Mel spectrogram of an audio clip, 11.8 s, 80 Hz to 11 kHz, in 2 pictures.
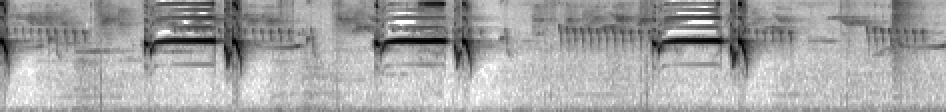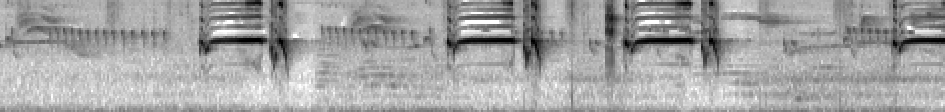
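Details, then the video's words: Red-headed prinia singing in an energetic, drawn-out style, used as a lure for trapping wild birds: loud, level, whistled notes, each ending in a sharp buzzy burst, repeated about every 1.5 seconds with soft twittering between. "Pancingan PRENJAK KEPALA MERAH Gacor Ngalun"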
